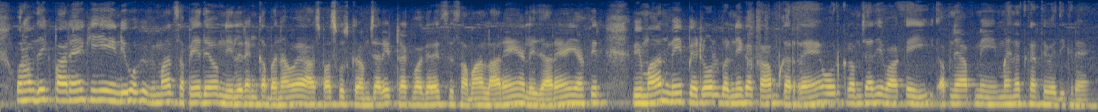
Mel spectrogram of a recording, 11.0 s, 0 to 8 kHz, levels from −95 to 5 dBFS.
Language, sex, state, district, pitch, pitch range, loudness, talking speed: Hindi, male, Uttar Pradesh, Varanasi, 155 Hz, 140-175 Hz, -13 LUFS, 335 wpm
